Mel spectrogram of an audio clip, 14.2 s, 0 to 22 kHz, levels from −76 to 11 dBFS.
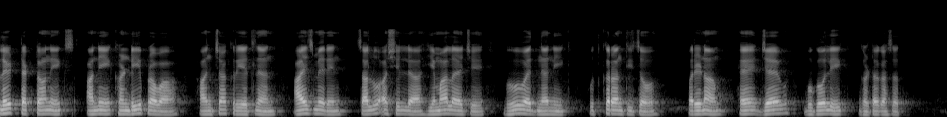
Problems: background sounds at intervals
